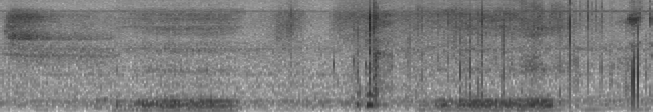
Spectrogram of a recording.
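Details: Simulated snoring: a small child imitates her father's snoring with two drawn-out, rattling snore-like breaths and faint room noise between.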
